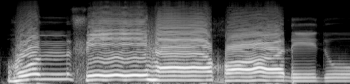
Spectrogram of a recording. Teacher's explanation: Jelaskan suara mimnya pada lafal hum fiha karena ia izhar syafawi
